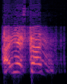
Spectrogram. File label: enemy detected, mood high, speech; War Thunder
